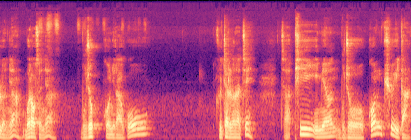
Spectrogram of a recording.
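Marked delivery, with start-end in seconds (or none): 5.9-8.2 very slow, 무조건 set apart by pauses; deliberate demonstration, 무조건 spaced out; model reading with 무조건. Shown as a demonstration. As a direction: read it slowly, drawing out 무조건 as its own word. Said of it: "이렇게 읽어봐".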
